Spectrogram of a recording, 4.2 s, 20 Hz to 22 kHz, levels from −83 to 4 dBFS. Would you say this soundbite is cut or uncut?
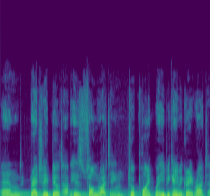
cut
